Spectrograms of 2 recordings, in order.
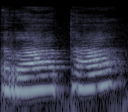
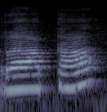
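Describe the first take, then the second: No difference in how they are said.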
